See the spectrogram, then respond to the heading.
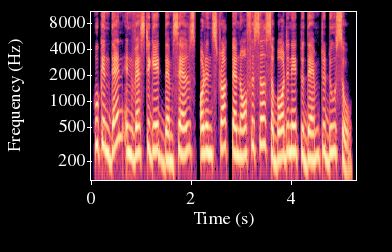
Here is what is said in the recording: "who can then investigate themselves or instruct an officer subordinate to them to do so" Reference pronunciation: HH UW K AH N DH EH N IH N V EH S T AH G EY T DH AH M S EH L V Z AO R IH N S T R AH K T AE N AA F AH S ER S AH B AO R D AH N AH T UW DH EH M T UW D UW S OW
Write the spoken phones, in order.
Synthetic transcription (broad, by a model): HH UW K AH N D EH N IH N V EH S T AH G EY T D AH M S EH L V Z AO R IH N S T R AH K T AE N AA F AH S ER S AH B AO R D AH N AH T UW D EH M T UW D UW S OW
